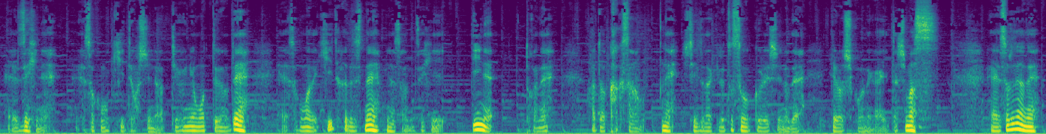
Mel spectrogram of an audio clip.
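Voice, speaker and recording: A man hosting an audio channel, making a casual promotional announcement politely, in short halting phrases. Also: fairly low pitch, creaky.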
